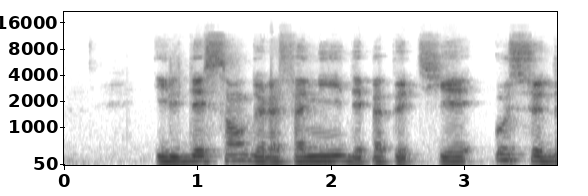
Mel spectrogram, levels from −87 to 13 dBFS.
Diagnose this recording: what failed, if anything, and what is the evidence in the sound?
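Nothing failed in this recording, and there is no fault evidence in the sound.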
